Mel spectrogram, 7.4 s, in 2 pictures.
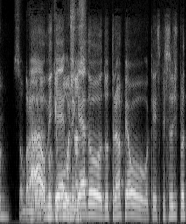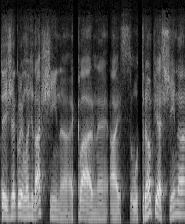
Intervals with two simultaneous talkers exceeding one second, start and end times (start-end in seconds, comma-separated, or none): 0.6-1.8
